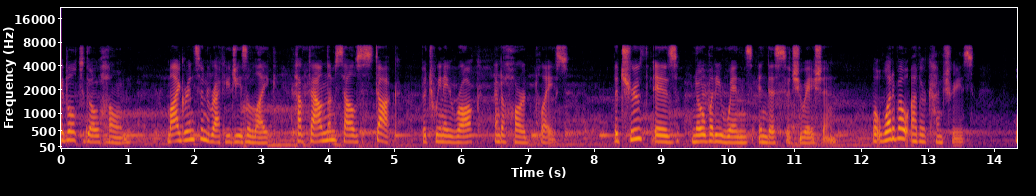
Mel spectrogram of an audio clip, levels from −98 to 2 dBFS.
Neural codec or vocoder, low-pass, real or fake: codec, 16 kHz, 4 kbps, FunCodec, trained on Chinese and English, 50 frames a second; 7.2 kHz; fake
